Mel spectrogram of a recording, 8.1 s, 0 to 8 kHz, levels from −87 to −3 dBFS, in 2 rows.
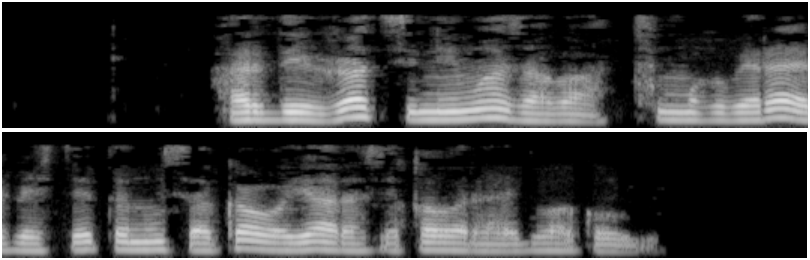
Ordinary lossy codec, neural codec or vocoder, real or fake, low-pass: MP3, 24 kbps; none; real; 7.2 kHz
